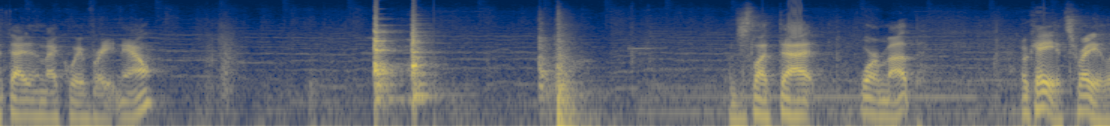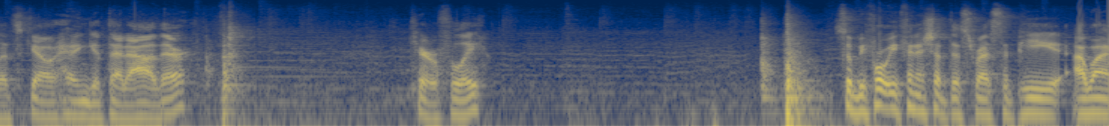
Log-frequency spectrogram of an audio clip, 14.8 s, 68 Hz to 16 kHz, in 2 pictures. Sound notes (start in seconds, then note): 3.5 microwave beeps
